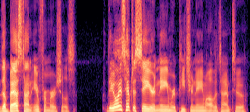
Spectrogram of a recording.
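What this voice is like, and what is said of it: Usual voice. Nothing is said of it.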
